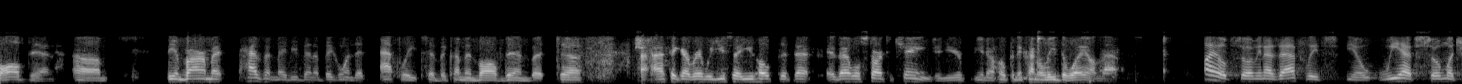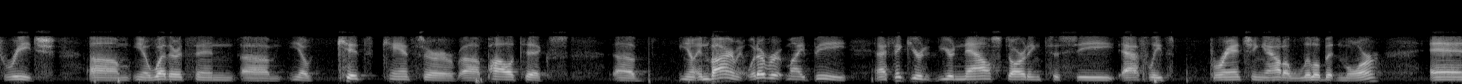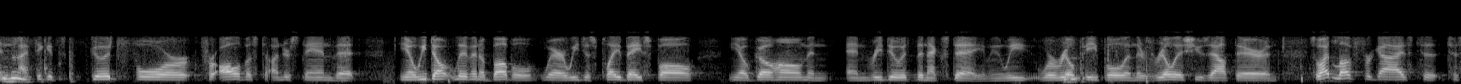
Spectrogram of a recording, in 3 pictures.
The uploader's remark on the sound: MLB Opening Day Conference Call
